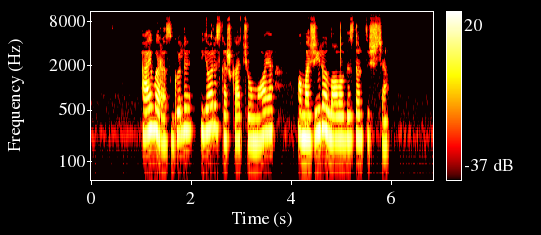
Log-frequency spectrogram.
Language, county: Lithuanian, Klaipėda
